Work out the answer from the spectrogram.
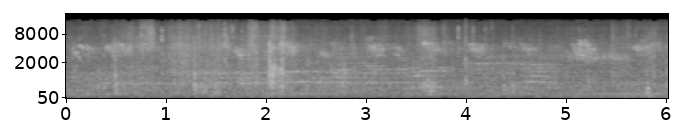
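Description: Small birds chirping over and over, with a few light clicks and rustles as the date bunches are handled.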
